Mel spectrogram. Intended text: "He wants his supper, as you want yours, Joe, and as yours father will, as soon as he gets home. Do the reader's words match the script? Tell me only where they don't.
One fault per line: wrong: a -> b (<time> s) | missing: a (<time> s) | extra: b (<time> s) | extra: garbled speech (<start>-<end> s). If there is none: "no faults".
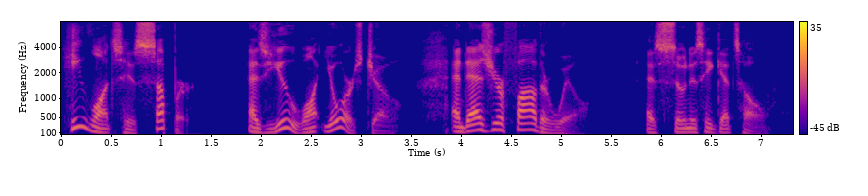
wrong: yours -> your (4.3 s)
